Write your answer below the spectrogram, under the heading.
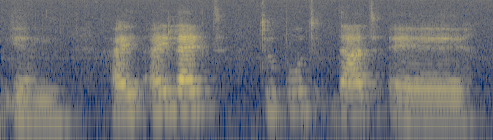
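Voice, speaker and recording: With audible room echo, a woman with a Spanish accent speaks very slowly at a medium pitch with ordinary pitch variation. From Argentina. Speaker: film director. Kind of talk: festival Q&A. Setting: stage with audience. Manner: halting.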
